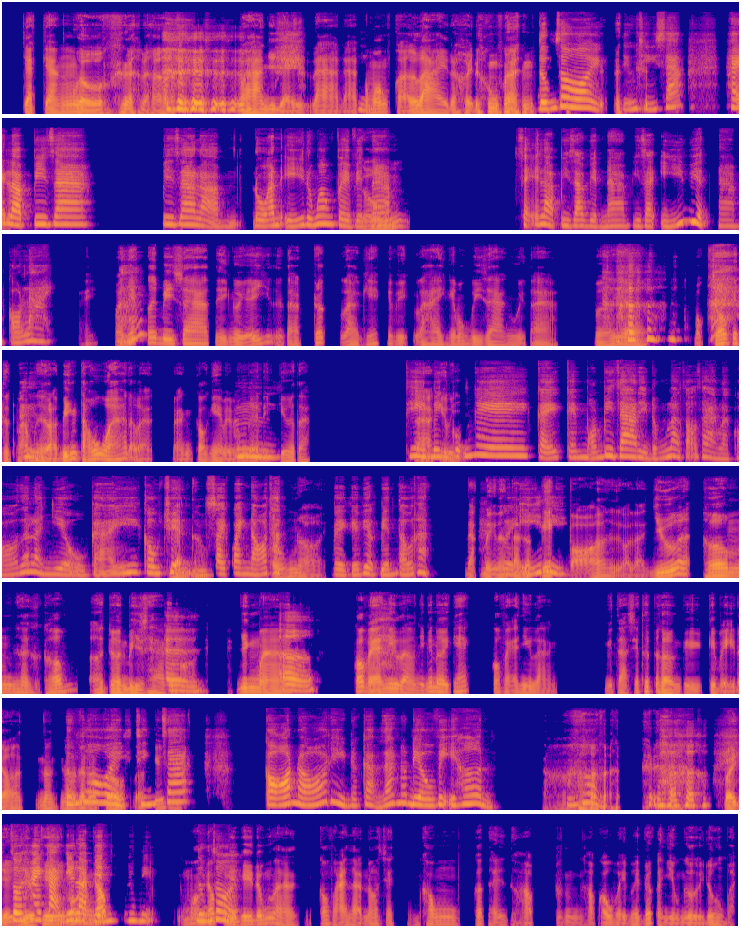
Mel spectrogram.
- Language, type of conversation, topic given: Vietnamese, podcast, Bạn nghĩ gì về các món ăn lai giữa các nền văn hóa?
- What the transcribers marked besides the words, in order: tapping; laugh; laughing while speaking: "đó"; laughing while speaking: "Ừ"; laughing while speaking: "rồi, đúng hông bạn?"; laugh; laugh; laughing while speaking: "Đó"; laugh; other background noise; unintelligible speech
